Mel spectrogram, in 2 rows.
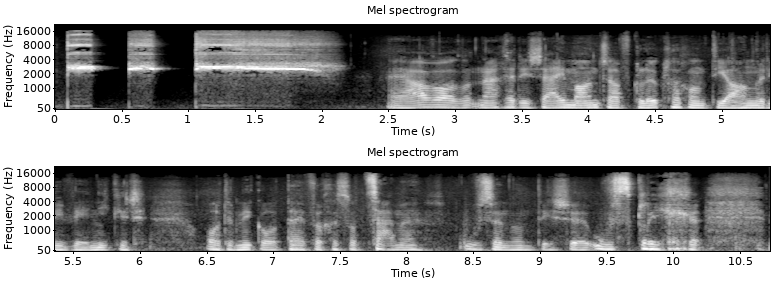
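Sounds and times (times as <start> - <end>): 
referee whistle blasts signalling the final whistle of a match: 0.0 - 2.2
speech: 2.6 - 10.7.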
